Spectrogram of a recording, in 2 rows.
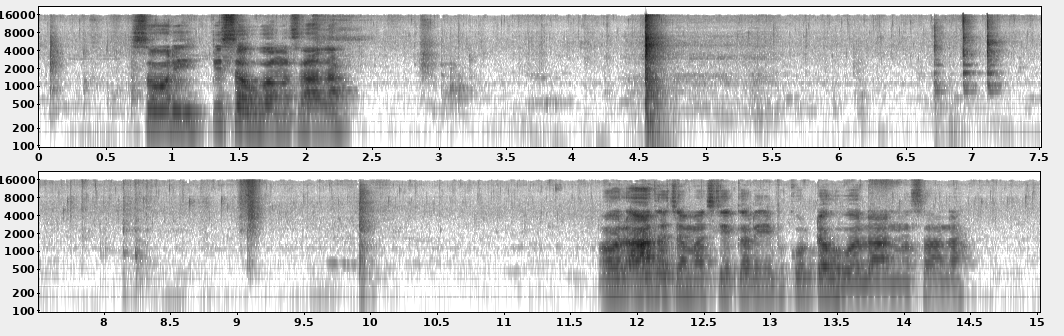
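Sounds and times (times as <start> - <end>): sauce frying in a pot: 0.0 - 15.0
kitchen utensils clicking and knocking: 6.7 - 7.4.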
